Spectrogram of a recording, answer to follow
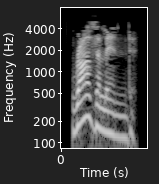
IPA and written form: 'rɑzʌlɪnd (Rosalind)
